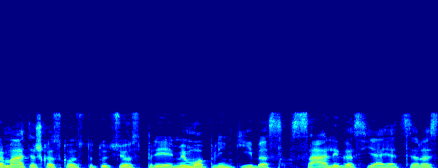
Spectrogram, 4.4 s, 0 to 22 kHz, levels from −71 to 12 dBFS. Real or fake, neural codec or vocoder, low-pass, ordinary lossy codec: real; none; 7.2 kHz; MP3, 96 kbps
